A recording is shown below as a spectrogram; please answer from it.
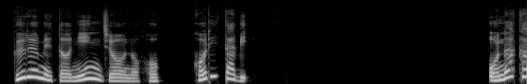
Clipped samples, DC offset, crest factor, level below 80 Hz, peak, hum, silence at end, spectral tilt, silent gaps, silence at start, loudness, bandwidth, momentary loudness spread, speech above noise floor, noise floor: under 0.1%; under 0.1%; 18 dB; -70 dBFS; -2 dBFS; none; 0 s; -6 dB/octave; none; 0.15 s; -20 LUFS; 15.5 kHz; 10 LU; 63 dB; -81 dBFS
